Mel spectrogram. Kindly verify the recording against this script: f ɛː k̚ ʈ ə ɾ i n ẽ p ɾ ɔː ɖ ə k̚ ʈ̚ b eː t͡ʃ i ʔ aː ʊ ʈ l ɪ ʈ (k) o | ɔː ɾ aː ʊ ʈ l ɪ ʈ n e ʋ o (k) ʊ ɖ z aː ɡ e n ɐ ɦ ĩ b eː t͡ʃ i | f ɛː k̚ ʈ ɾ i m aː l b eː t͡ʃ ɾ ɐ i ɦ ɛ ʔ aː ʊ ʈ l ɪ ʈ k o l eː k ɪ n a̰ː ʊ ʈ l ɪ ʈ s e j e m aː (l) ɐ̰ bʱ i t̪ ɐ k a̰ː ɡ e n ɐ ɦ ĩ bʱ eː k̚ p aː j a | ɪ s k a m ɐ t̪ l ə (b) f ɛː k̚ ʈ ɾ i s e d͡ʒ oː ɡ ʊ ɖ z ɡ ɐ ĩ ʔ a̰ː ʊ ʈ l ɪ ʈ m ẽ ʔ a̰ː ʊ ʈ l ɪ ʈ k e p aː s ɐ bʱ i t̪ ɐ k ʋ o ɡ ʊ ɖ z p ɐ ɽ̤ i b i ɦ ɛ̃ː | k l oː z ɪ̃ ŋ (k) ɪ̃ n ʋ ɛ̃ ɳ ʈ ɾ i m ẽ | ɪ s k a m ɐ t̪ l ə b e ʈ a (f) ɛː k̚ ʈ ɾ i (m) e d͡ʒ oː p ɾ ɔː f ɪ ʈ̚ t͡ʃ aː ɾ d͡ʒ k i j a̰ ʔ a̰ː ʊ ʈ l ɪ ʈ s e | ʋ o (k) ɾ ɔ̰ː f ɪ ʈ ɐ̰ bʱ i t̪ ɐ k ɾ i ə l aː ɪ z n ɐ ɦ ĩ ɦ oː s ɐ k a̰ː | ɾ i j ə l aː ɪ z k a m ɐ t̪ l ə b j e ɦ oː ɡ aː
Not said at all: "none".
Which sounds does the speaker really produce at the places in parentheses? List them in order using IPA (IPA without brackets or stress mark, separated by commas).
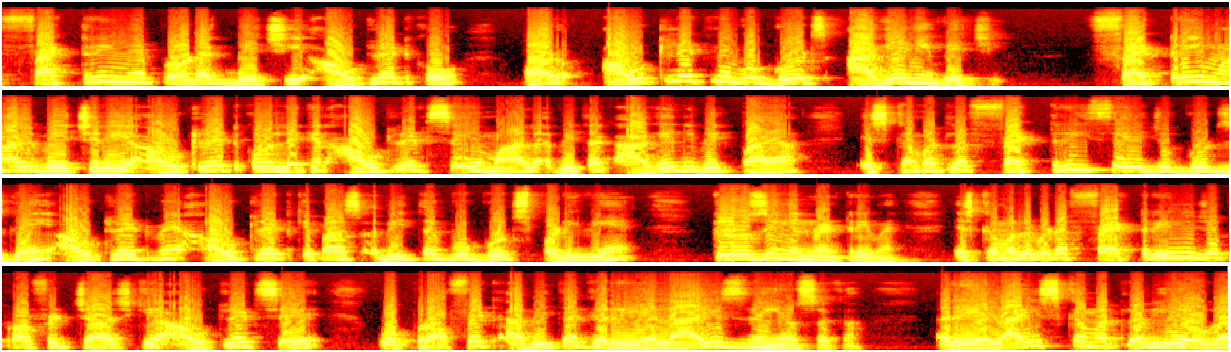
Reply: k, ɡ, l, b, ɡ, f, n, p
